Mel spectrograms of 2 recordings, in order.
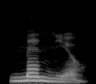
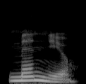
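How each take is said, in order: No difference in how they are said.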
